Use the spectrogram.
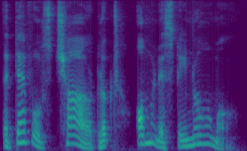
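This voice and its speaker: A man reading a comic story as narrator, in a measured, dramatic and slightly arch way. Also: mid-range voice, sing-song, slightly rough. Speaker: narrator, audiobook reader.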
